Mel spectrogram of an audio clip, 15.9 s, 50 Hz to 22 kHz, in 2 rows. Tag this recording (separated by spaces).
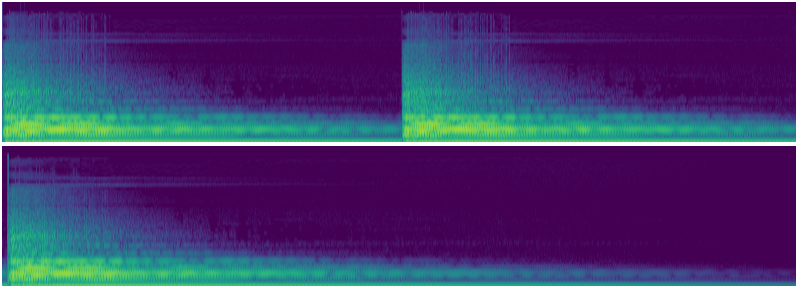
three-oclock 3-bell-strikes tollbell three-bell-strikes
